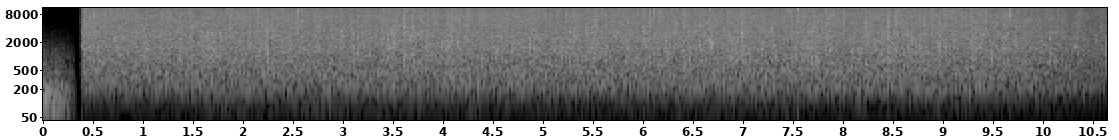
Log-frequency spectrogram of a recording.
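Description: Steady heavy rain, a dense even hiss with fine ticks of individual drops. It cuts in suddenly after a brief silence just after the start.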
